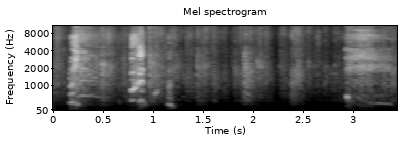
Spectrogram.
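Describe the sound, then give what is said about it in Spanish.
A crowd applauds in uneven bursts, a broad rustling clatter that swells and fades over a few seconds, with scattered voices calling out over the clapping. “Bueno, vamos a dar aplauso.”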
